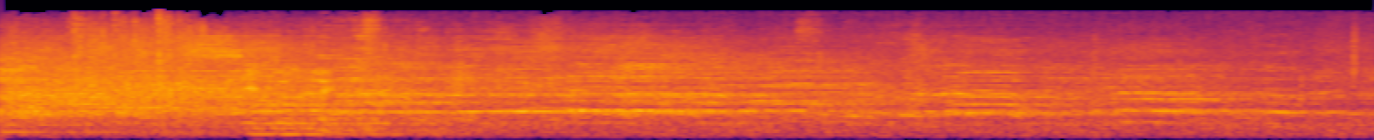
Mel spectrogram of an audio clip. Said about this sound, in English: And the Holger chants have started again. That should help him.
